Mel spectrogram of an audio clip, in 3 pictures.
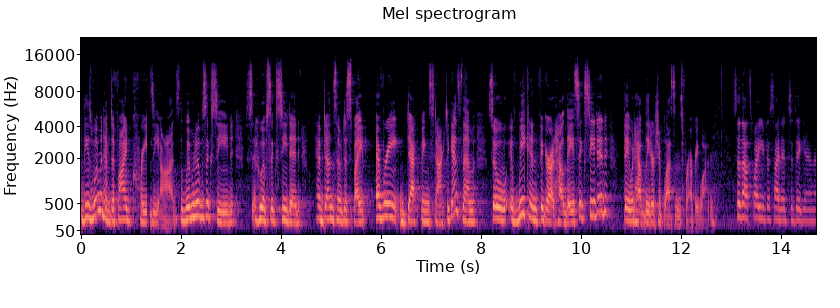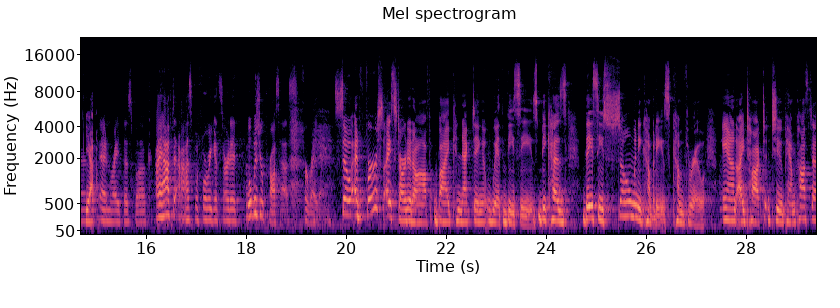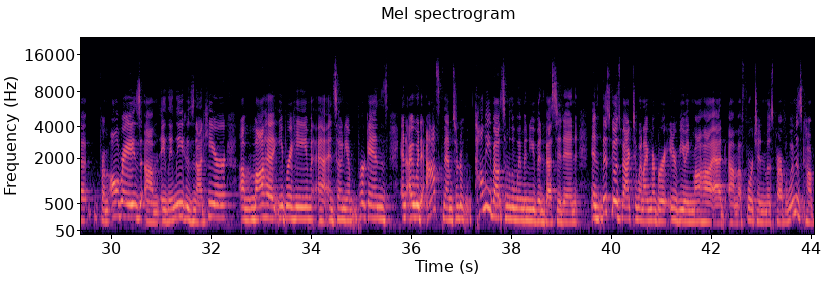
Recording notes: in front of a live, female-majority audience as part of Greylock's Iconversations speaker series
